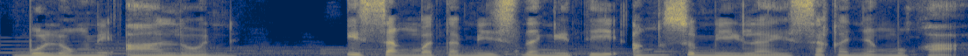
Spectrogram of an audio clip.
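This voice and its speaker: Female storyteller, lowish register, measured dramatic read of romance fiction, faint music bed. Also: mellow. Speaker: story narrator. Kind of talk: scripted dramatic romance narration. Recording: music behind the voice. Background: background music.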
